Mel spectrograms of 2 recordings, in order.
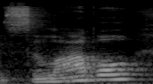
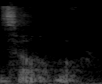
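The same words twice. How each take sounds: First: "syllable" as suh-LAH-bul; "syllable" with the stress moved to the middle; wrong stress. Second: "syllable" as SIL-uh-bul; "syllable" stressed on the first part; correct pronunciation. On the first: Teacher contrasting the two versions, "syllable" wrongly as suh-LAH-bul. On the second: Teacher contrasting the two versions, "syllable" correctly as SIL-uh-bul. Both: Shown as a demonstration. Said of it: "hear the difference between".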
